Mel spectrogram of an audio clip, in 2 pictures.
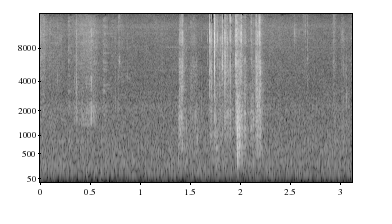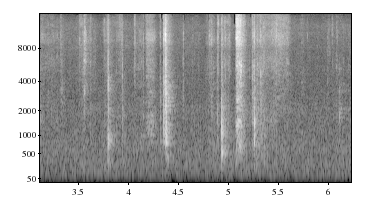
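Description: Scattered light clicks and taps of plastic and foil test-kit parts being handled and set down on a lab bench, the loudest few bunched in the second half.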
